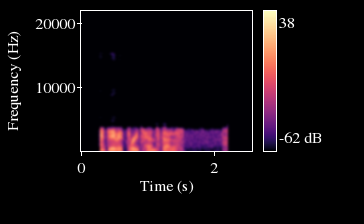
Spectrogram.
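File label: Police Southeast District Dispatch; wake p25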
